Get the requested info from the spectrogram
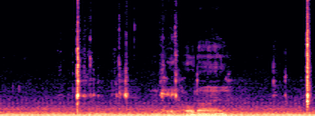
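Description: Car engine idling steadily, heard from inside the cabin, with a few light clicks and crinkles as a clip-on air freshener is worked out of its plastic packaging.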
